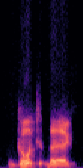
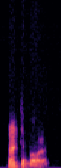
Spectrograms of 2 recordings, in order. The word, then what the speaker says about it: Göteborg: For me saying Göteborg for all these years, not realizing the Swedish pronunciation was Göteborg.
